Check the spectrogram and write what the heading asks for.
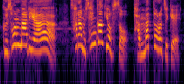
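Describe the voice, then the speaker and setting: A woman voicing a spiteful, quick-tempered middle-aged woman who snaps and talks down to others. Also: high voice, animated, a bit bright. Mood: snapping. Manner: snapping, rude, talks down.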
